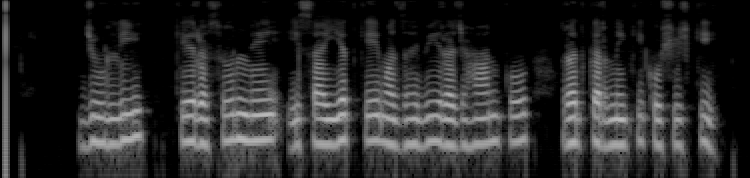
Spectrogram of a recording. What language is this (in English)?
Urdu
